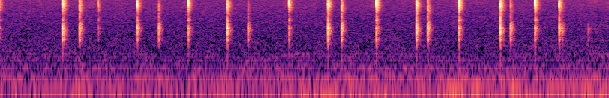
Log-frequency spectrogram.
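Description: Long acrylic nails tap and scratch a small, flat, square black plastic makeup compact, probably hollow, held close up. About seventeen sharp, bright clicks come in an uneven rhythm, each dying away almost instantly, over a faint low background hum.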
